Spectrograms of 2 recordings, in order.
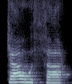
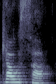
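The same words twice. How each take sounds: First: The middle consonant sounds like th. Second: The middle consonant sounds like s. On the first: The speaker calls it right. "that's a th" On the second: The speaker calls it wrong. "We can't say kawthar. This is a very common mistake uh, to say se here"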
